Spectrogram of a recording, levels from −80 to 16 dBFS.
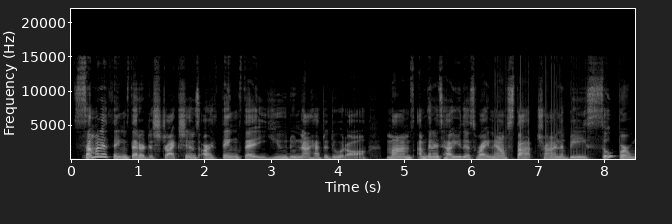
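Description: Speech runs cleanly until just after "tell you this right", where from 6.30 to 7.95 s a coarse buzz at about 43.1 Hz appears and the talking hurries forward about 1.12 times faster while keeping its timbre. This is a block size mismatch (truncated). One stage hands over longer blocks than the next stage reads, so the tail of every block is discarded. The cut at each block boundary produces the buzz, and the lost samples make the speech run fast. The buzz rate fits a 1024-sample read.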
